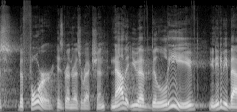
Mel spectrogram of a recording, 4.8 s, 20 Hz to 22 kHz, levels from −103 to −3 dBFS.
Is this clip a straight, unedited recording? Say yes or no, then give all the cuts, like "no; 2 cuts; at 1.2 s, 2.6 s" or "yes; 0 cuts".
no; 2 cuts; at 1.3 s, 2.2 s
